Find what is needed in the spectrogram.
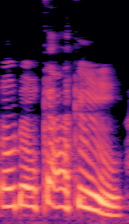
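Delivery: high, slow mock wail; dismayed cry. Agents seeing their colleague hit, high dismayed cry. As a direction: cry out the name high and drawn-out. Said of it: "C P agents cry out".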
